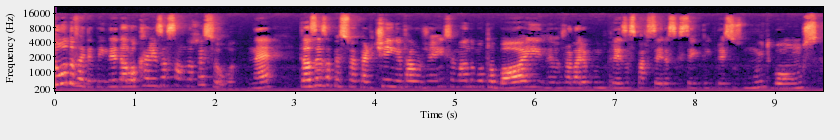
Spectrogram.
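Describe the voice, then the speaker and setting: A woman talks at a moderate pace with hardly any pauses, her loudness swinging widely. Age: 30s. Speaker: shoe business owner. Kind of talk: casual interview.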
